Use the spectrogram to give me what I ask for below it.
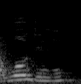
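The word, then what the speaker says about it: Wudini: w-u-d-i-n-i but you clarify it's not pronounced like houdini which is how it is it's not that so yeah it's world disney what yeah disney like will there and yeah woe dunny and what is that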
